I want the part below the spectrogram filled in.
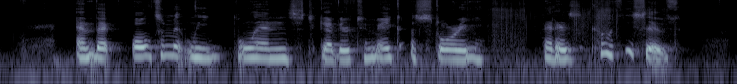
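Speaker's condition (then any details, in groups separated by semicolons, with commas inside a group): Cerebral palsy; wheelchair user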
